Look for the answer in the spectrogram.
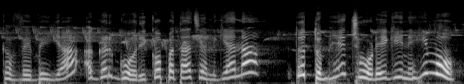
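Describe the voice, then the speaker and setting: A woman voicing a kind, agreeable little female sparrow in a children's cartoon, with a gentle, reasoning manner. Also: high-pitched, animated, normal speed. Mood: concerned.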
